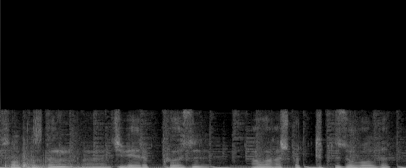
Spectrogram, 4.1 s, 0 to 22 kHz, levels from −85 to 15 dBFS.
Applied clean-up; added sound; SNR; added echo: none; Fireworks; 9 dB; none.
